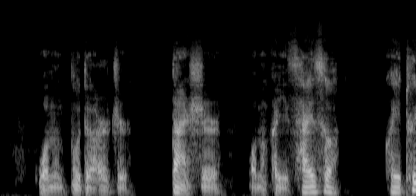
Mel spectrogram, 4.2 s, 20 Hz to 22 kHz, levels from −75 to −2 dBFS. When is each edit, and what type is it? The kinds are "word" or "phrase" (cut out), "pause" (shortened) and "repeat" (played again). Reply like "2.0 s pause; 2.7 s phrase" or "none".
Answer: none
